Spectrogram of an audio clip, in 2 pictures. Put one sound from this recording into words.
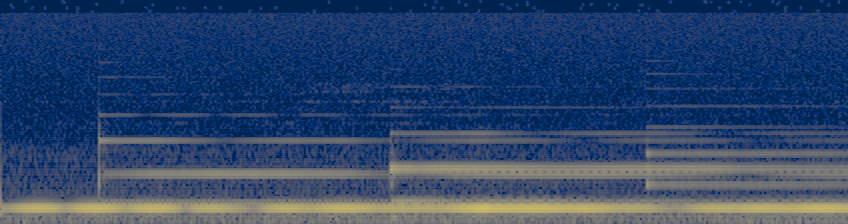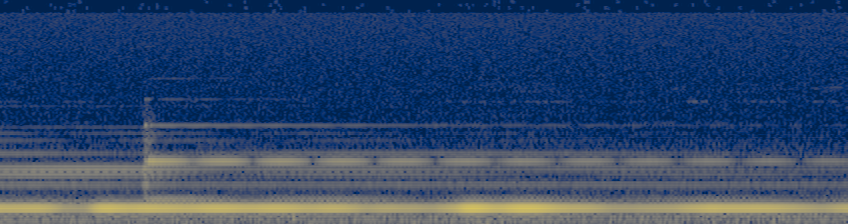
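Small metal singing bowls are struck one after another and ring out clearly.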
